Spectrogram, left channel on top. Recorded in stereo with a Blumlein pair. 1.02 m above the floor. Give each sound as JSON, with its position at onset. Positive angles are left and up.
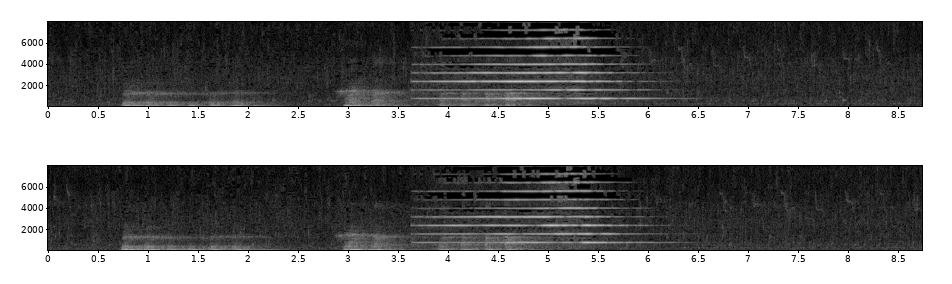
{"t": 0.7, "sound": "laughter", "azimuth_deg": -35, "distance_m": 0.7}
{"t": 3.6, "sound": "a violin", "azimuth_deg": 0, "distance_m": 0.6}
